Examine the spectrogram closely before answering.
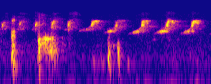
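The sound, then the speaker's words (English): Birds chirping up in the treetops: a quick, bright run of many short, high, repeated chirps and tweets in a fairly steady rhythm, heard alone without talk. “I love that we're having birds in our podcast too.”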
